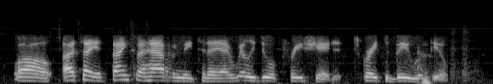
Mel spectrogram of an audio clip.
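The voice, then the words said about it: New York Bronx accent. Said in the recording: “I love that New York accent ... From the Bronx”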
